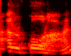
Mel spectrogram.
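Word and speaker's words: قرآن: Un autre avis, il dit en fait qu'on ne l'appelle pas Al-Qur'an, mais Al-Qur'an, avec la prononciation de l'A.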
